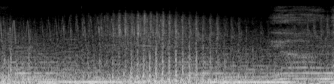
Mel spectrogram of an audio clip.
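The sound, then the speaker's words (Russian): A helicopter flies up into the sky, its rotor chopping in a fast, steady rhythm over a loud engine whine and low hum. The sound is continuous and loud, with a slight change in tone near the end. “подруга смотрит на вертолет, летящий на небо.”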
